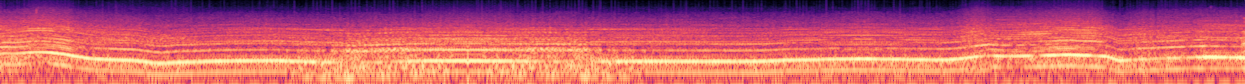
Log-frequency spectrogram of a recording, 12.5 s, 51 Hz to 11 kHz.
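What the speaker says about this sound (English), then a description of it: "So 1979 Ferrari 312 T4, as driven by Jules Villeneuve. Sounds more like a Ferrari." A 1979 Ferrari 312 T4 Formula 1 car's engine screams loud and close, holding a high steady note with dips and rises as it shifts and revs, running alone without talk.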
